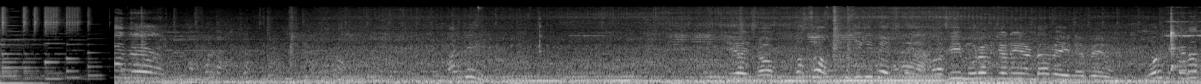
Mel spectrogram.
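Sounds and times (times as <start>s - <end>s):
road traffic rumble: 1.2s - 12.0s.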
